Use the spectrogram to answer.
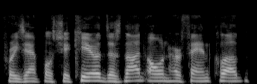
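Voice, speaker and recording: A man in his sixties from Colombia, answering interview questions in deliberate short phrases that often list things. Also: on the high side, steady tone, fairly bright tone, dry recording, clean studio sound. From born in Colombia, immigrated as a small boy. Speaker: podcast guest, luxury consultant and investor.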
